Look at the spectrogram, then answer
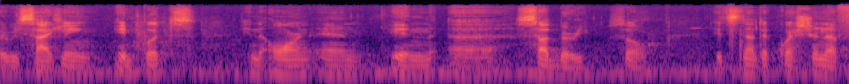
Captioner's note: speaking French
